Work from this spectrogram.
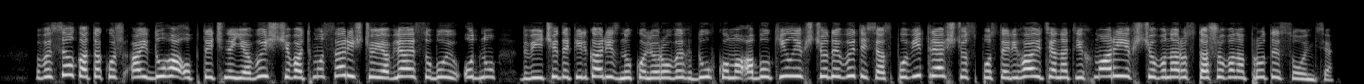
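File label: speaker, American English; piper-voices; uk UA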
